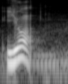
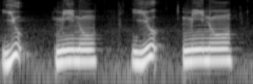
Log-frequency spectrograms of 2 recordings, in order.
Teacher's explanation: pastikan ada satu sifat yang dinamakan sebagai syiddah. Suara tertahan.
